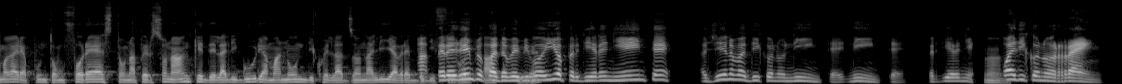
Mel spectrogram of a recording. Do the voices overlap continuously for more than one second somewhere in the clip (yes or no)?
yes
